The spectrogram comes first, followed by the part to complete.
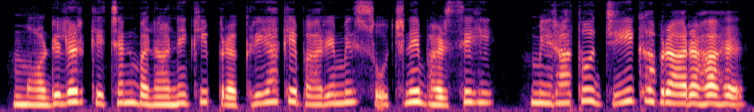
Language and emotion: Hindi, fearful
